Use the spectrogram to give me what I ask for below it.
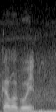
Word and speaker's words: Kawagoe: On est devant le château de Kawagoe. Donc ça se prononce comme ça, je vais m'enlever du soleil parce que ça me tape sur le crâne.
